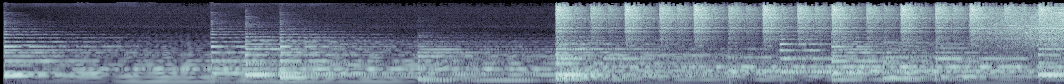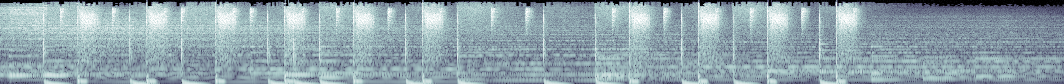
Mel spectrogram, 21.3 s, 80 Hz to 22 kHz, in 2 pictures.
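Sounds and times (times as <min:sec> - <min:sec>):
piano: 0:00.0 - 0:21.2
drums: 0:05.6 - 0:19.4.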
